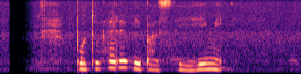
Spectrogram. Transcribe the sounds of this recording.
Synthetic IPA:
put̪uhæɾeʋipasiːɦimi

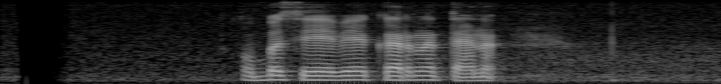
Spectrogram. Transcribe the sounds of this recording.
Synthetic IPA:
obəseːʋejəkəɾənət̪ænə

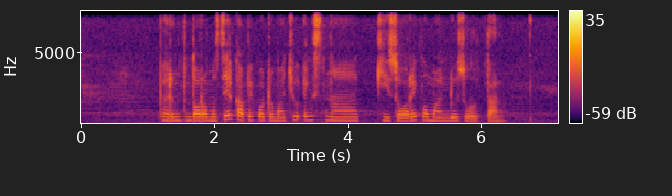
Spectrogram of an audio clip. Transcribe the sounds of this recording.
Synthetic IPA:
b̥a̤ɾəŋt̪ənt̪ɔɾɔməsɪrkab̥ɛ̤hpɔɖ̥ɔ̤mad̥ʒ̥ṳʔɪŋsəna | ɡ̥i̤soɾekomanɖosṵlt̪a̰n

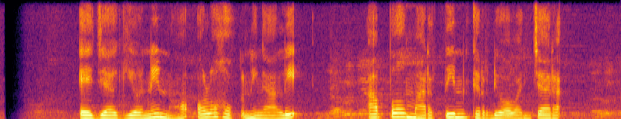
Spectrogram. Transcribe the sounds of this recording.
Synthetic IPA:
ʔɛd͡ʒaɡiɔninɔɔlɔɦɔk̚niŋali | ʔapəlmart̪inkərdiwawaɲt͡ʃaɾa

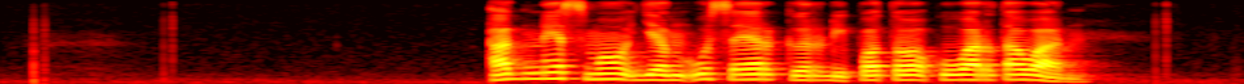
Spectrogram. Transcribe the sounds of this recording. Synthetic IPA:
ʔaɡnɛsmɔd͡ʒɨŋusɛrkɨrdipɔt̪ɔkuwart̪awan

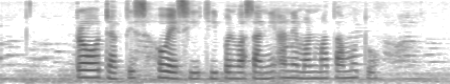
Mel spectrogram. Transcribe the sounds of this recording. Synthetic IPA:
pɾod̪̥a̤k̚t̪ɪshowesid̪̥i̤pʊnwasaniʔanemɔnmat̪amut̪u

